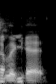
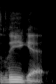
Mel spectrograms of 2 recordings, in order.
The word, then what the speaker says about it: Legette: what do you say liate or Legette I I feel like everyone says Legette you I was saying that but it's liate that's what that's how he pronounced it so yeah I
